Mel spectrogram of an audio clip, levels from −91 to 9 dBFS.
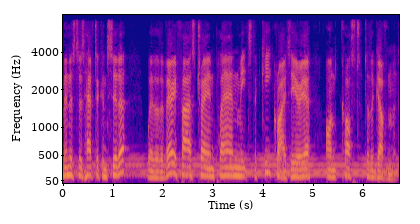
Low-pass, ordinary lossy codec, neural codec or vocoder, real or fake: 7.2 kHz; MP3, 48 kbps; none; real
